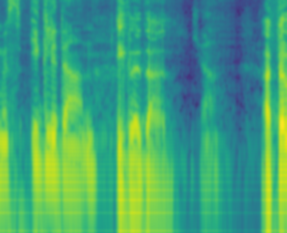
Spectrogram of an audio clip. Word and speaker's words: Iglidan: last name again my my last name is Igan IG yeah I feel like I say it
